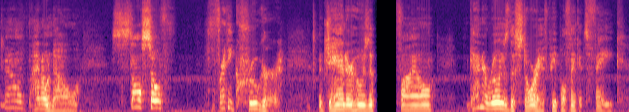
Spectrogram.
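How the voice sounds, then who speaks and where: A man's voice: fairly high pitch, expressive, moderate pace, darkish tone, lightly acted. An actor playing a skeptical, teasing man exploring an old building, with casual, reactive audio drama delivery. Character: skeptical, teasing male urban explorer with recorder. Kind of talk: naturalistic audio drama dialogue.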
